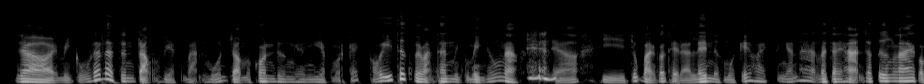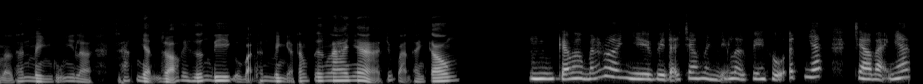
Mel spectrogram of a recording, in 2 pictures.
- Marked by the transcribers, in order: tapping; laugh
- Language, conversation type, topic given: Vietnamese, advice, Làm sao để xác định mục tiêu nghề nghiệp phù hợp với mình?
